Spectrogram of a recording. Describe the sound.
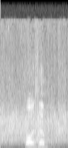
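An audience standing on its feet claps as an offering to the Lord, in a dense, continuous wash of applause lasting the whole moment, with a single voice calling out briefly over the clapping.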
